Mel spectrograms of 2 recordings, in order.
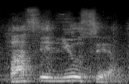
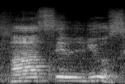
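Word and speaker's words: Βασιλεύς: 바실리우스예요. 바실리우스. 해보세요. 같이 발음 시작.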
